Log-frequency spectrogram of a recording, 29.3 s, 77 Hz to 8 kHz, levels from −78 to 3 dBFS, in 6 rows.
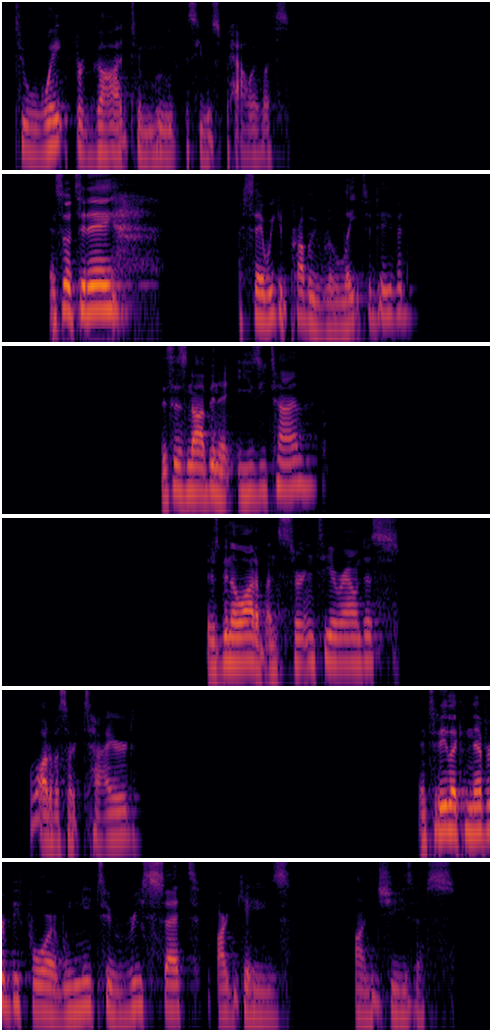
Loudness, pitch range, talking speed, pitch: -35 LUFS, 120-155 Hz, 115 wpm, 135 Hz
